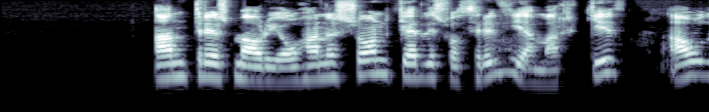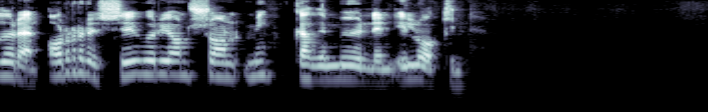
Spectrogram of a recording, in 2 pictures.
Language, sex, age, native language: Icelandic, male, 30-39, Icelandic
